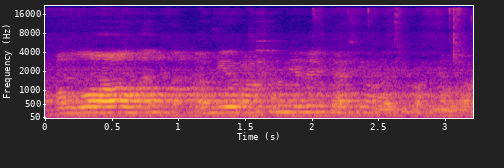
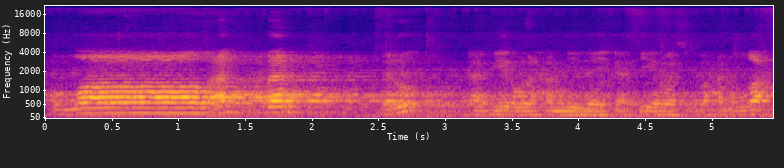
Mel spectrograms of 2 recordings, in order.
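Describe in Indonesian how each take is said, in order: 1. Langsung berlanjut tanpa jeda. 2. Ada jeda setelah 'Allahu akbar'. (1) "Gak ada jedanya" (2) "caranya gini kira-kira ya"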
